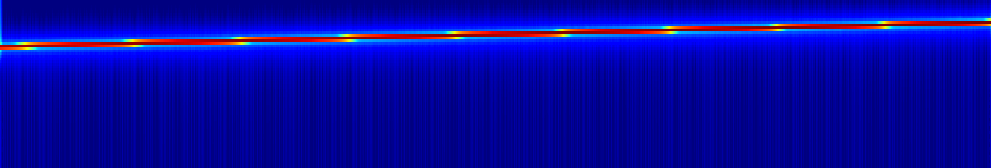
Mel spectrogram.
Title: Hearing test frequency ⚠️loud warning⚠️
